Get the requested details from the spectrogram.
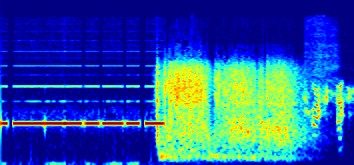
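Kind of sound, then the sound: sound effect, censorship bleep tone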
